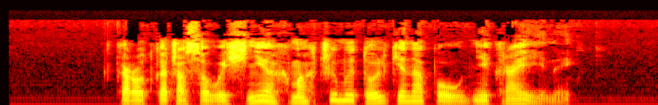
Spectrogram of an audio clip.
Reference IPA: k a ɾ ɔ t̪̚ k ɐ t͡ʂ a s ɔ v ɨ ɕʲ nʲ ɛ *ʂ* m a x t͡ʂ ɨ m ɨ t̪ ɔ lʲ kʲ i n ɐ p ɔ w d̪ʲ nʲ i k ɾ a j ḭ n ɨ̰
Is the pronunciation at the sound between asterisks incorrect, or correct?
incorrect: x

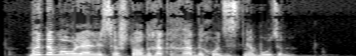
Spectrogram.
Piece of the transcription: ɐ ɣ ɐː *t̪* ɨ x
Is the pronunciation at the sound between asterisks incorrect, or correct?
incorrect: d̪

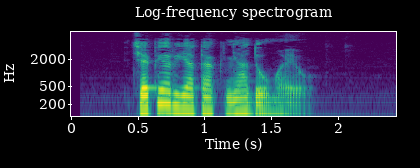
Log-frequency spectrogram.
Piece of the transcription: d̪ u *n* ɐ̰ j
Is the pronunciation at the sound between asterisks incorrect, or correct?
incorrect: m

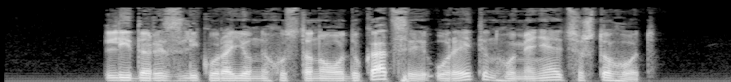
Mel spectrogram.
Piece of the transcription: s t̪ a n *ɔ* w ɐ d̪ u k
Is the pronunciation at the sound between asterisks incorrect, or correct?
correct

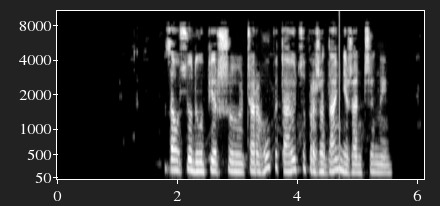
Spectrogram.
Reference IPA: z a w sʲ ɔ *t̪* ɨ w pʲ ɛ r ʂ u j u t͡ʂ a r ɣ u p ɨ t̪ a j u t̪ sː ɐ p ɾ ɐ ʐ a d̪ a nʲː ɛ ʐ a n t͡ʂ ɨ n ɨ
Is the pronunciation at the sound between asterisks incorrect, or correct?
incorrect: d̪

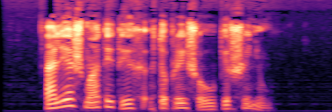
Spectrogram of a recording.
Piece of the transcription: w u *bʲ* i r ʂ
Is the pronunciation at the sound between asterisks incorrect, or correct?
incorrect: pʲ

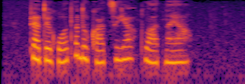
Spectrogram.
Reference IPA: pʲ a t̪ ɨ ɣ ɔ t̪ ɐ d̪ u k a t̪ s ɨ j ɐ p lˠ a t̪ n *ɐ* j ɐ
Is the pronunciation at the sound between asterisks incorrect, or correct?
correct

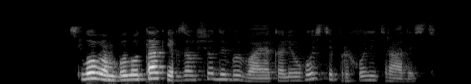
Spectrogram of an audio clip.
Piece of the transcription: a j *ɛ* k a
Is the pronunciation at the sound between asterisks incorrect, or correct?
correct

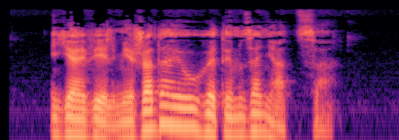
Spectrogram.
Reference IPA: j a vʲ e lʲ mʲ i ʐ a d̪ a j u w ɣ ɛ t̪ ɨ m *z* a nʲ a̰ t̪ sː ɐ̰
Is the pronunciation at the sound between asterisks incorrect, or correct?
correct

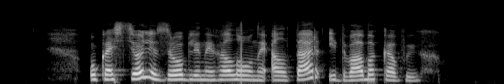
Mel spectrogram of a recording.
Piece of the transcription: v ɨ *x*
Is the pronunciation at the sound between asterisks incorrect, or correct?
correct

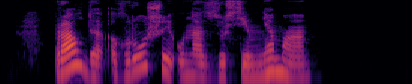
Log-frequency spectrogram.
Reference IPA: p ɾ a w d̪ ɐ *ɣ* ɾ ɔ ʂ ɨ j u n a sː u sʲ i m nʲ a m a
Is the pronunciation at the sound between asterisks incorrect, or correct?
correct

